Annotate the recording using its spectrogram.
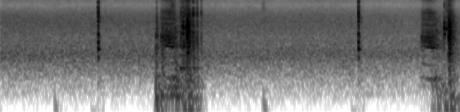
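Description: Items click softly as they are moved between slots.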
